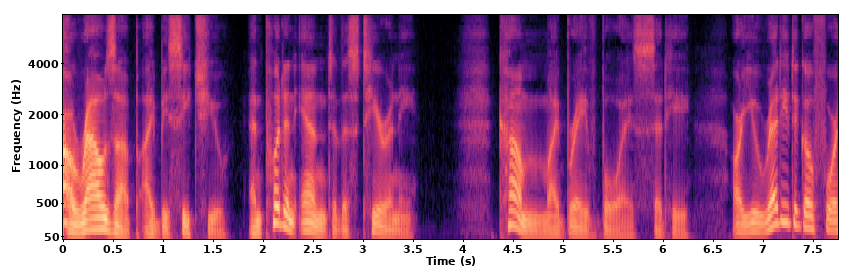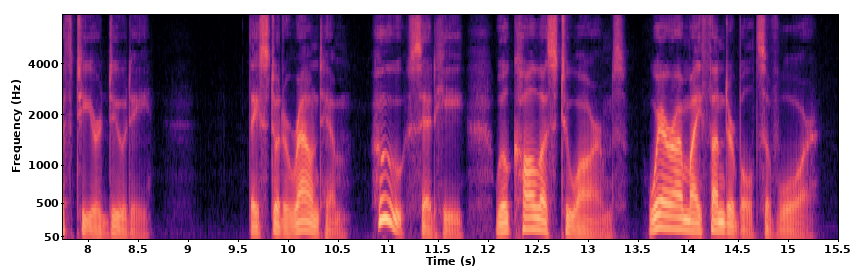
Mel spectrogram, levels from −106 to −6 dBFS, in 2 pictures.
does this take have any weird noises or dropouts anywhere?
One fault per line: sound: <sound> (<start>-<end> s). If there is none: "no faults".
no faults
